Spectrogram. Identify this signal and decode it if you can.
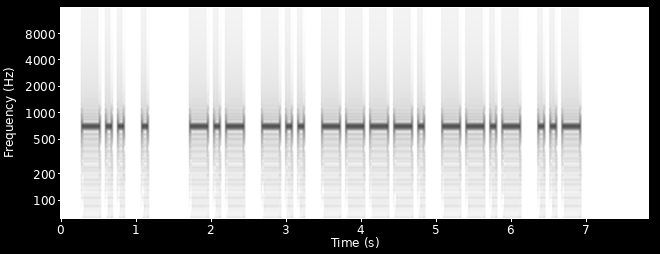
Morse code, heard as a keyed tone, about 16 wpm, 700 Hz. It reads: DE KD9QU
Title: USA Callsign DE Callsign 15wpm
